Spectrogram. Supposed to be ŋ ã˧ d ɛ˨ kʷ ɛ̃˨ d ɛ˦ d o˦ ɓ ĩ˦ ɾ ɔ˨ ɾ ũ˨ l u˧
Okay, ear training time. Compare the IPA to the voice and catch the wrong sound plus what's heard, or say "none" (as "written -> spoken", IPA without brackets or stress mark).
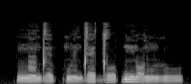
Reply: none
